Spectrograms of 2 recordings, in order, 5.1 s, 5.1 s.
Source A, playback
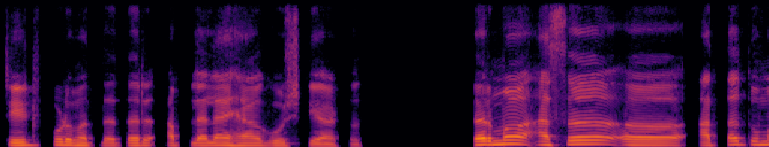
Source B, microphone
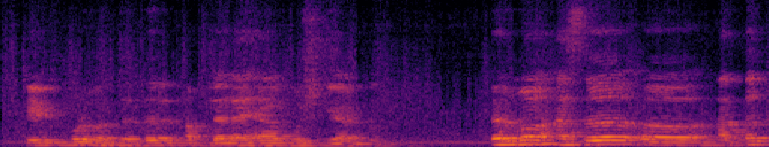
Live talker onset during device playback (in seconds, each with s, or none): none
